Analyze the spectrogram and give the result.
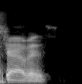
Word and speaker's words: Chavez: Chavez. I said it right.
